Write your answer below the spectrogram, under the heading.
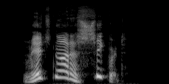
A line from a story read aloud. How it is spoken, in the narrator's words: she cried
